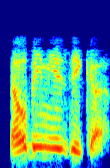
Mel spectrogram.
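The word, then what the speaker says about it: Elvy Musikka: I know Elby Music, her name is spelled Elvy for your listeners. Last name Musikka, Elby Musica.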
